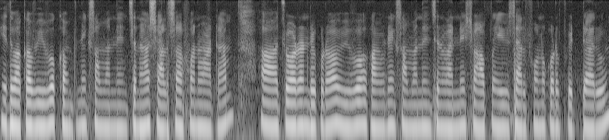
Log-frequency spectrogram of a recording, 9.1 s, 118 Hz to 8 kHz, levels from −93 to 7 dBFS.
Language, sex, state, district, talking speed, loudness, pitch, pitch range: Telugu, female, Andhra Pradesh, Manyam, 120 wpm, -17 LUFS, 180 Hz, 170-185 Hz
